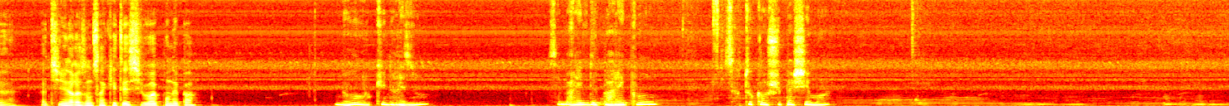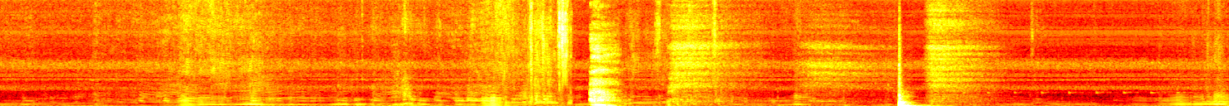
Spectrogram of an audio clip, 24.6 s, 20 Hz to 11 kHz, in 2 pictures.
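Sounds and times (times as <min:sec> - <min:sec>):
speech: 0:00.0 - 0:02.1, 0:03.4 - 0:04.4, 0:05.5 - 0:06.7, 0:07.3 - 0:08.4
fly buzzing: 0:00.0 - 0:24.5
sharp loud thumps: 0:21.2 - 0:22.1.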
